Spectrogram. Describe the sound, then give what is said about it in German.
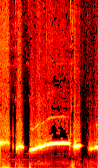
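A person whistles a short tune in a sauna: a few clipped notes, then a long, clear, sustained tone that rises gently, followed by brief notes at the end. It is loud, with no talk over it. “Ach nö, ein Pfeifer. Ach nö, das braucht sich nicht in Sauna rein.”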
